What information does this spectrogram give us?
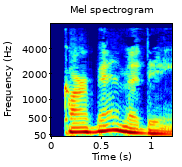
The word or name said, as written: carbamidine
